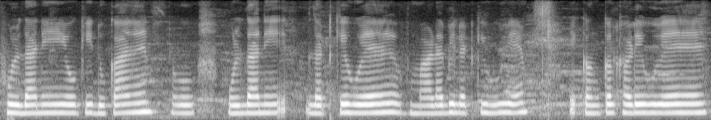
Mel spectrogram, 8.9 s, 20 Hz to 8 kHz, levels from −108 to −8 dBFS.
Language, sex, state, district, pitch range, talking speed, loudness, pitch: Hindi, female, Gujarat, Gandhinagar, 205-215 Hz, 120 wpm, -15 LUFS, 210 Hz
